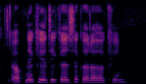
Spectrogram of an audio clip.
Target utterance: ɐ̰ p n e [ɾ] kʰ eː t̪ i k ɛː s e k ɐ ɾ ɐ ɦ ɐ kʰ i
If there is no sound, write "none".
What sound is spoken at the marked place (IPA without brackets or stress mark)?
none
